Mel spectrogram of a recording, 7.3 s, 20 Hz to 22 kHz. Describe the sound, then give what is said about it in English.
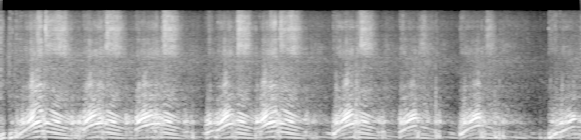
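The naturally aspirated German engine of an F1 car revs up and drops back again and again, about eight quick blips in a steady rhythm, loud with a rich harmonic growl and no talking. “that engine shouldn't require a rebuild for at least 250,000 kilometers. Whatever the fuck that means, it's a German engine.”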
